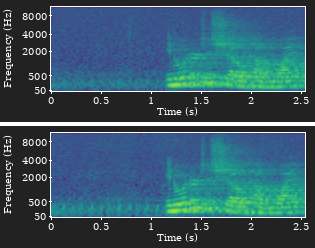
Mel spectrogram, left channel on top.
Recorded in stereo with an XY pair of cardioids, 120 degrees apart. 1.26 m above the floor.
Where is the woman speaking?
35° right, 0.8 m; by 2.5 s 10° right, 2.5 m.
